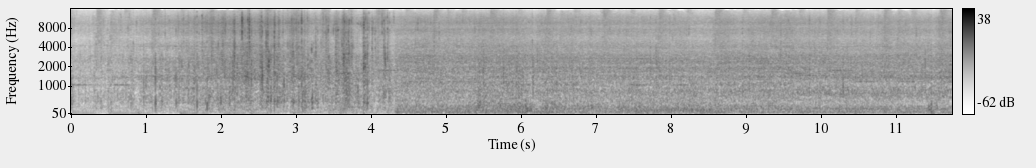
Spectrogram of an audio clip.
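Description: Jeep Gladiator pickup driving slowly over a rocky gravel trail, its tyres crunching and crackling on the stones. About four seconds in this gives way to a steady low rumble of engine and tyres on a dirt road as the truck tows a travel trailer.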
